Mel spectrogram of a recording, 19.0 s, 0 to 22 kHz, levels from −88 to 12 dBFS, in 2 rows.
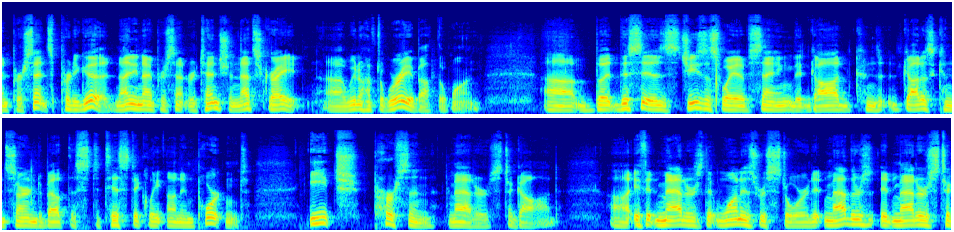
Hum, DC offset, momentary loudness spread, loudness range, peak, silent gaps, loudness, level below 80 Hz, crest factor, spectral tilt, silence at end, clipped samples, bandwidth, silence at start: none; under 0.1%; 10 LU; 4 LU; -4 dBFS; none; -24 LUFS; -62 dBFS; 20 dB; -4.5 dB/octave; 0 s; under 0.1%; 14.5 kHz; 0 s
